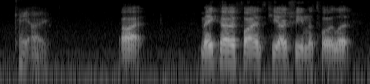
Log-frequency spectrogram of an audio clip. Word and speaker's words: Meiko: Um, Maiko finds Kiyoshi in the toilet, I think it's who pronounced somehow, Mako. you sure? Yeah, because it's Meiko.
